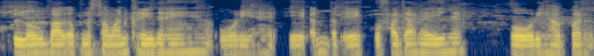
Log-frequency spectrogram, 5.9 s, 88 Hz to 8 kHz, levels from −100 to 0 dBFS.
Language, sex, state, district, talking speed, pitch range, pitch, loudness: Hindi, male, Uttar Pradesh, Muzaffarnagar, 200 wpm, 115-120 Hz, 115 Hz, -18 LUFS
